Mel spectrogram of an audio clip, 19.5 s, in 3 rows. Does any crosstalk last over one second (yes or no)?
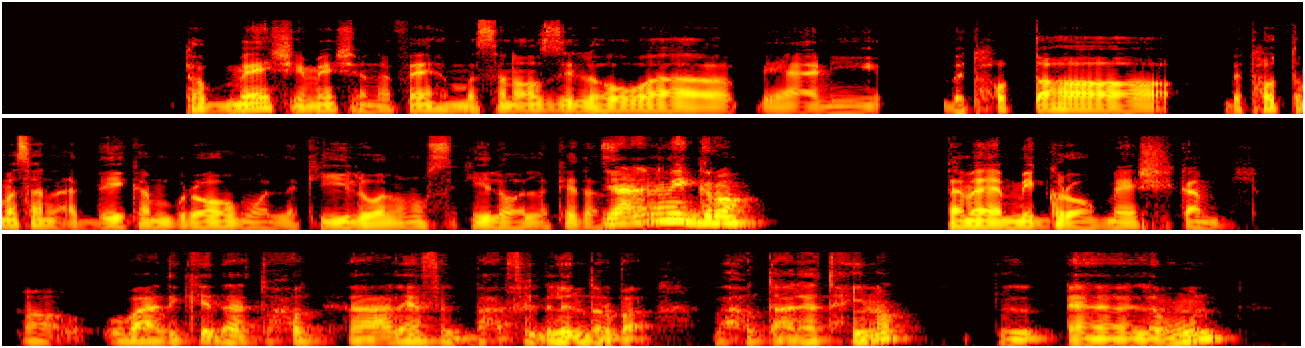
no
